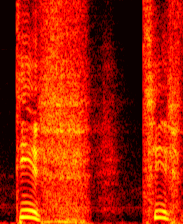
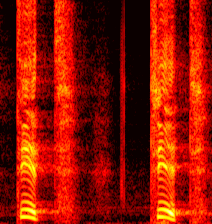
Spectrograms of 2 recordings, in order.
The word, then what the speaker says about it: teeth: Teeth, você não diz tit. Não, isso está incorreto, errado. É teeth.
